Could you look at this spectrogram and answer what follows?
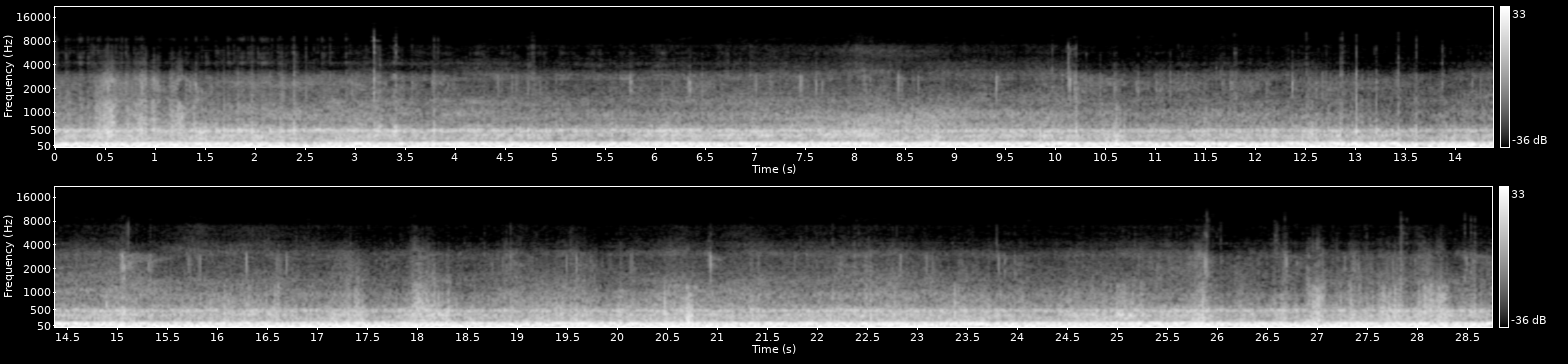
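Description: Wind buffeting the microphone of a handlebar-mounted camera on a moving bicycle: a loud, steady low rumble mixed with tyre hum on the road surface, broken by occasional small clicks and rattles from bumps.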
